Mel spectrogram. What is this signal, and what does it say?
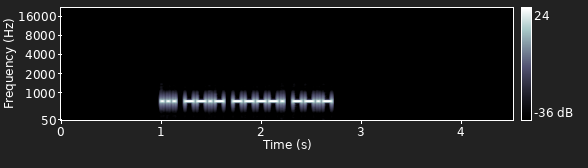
Morse code, heard as a keyed tone, about 40 wpm, 700 Hz. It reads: SQ9Q
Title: DXCC-100 Call Signs - 4 Characters - Repeated 3x - 40wpm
